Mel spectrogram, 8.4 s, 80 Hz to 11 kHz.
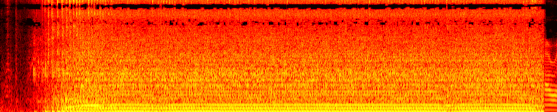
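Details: Running of an MTD 21-inch push mower with a 140cc engine, after repair following a couple of years sitting, on a 95-degree day. It catches on the pull, settles into a steady governed speed with no hunting or misfire, and shuts down cleanly: normal running.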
